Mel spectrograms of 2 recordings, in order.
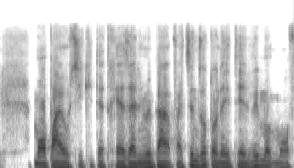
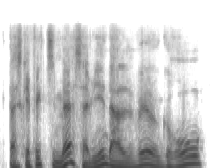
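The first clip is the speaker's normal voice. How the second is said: ordinary talk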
